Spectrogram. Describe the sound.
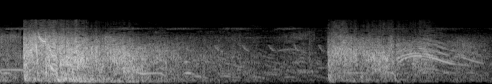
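Rifle fire in a battle between Indians and ape-men on the edge of a plateau: two sudden, loud gunshot bursts about three seconds apart, each trailing off into a long rough roar, with shouting voices mixed into the din.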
